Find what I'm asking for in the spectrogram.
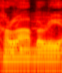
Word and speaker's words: Corroboree: And we'll finish with Corroboree, I think it's called Corroboree. – Corroboree, I believe, is the Earl Brown pronunciation.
